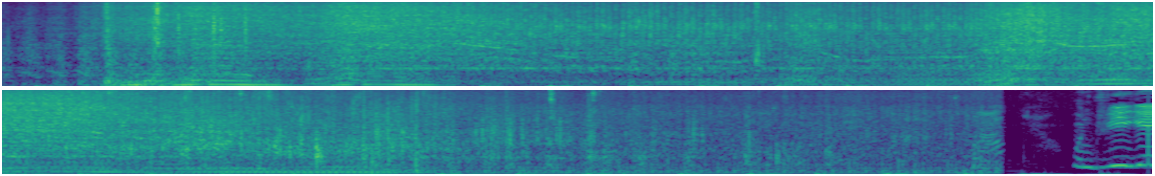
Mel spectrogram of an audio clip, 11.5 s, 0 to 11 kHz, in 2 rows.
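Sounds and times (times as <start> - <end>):
car engine revving and pulling away across a frozen natural ice lake: 0.0 - 10.8.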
